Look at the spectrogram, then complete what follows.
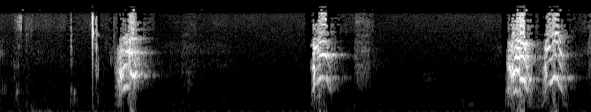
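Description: A dog barking three times, short single barks about a second and a half apart.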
